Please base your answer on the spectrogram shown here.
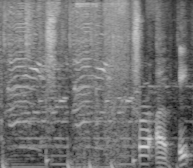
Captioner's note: static sound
